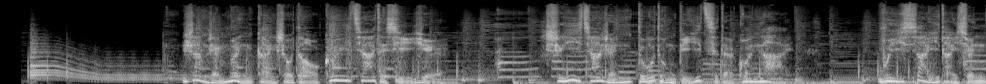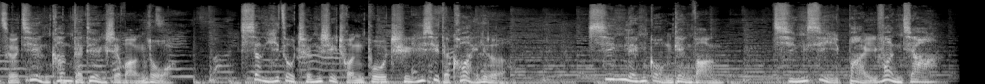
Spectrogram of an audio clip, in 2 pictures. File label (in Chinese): 广告 品牌形象 电视网络 时尚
